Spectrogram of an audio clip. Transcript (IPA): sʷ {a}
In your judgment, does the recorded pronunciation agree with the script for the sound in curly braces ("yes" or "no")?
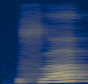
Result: yes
